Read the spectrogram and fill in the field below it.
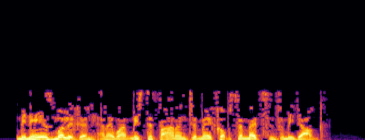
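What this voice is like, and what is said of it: Character voice with rich accent. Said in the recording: “spoke with a rich, unexpected accent”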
